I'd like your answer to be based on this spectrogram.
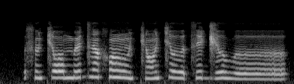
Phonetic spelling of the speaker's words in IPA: sõcɔːmød͡zɛ̃ χõː cɔ̃cɤː t͡sɪ d͡ʒɤ wɤː

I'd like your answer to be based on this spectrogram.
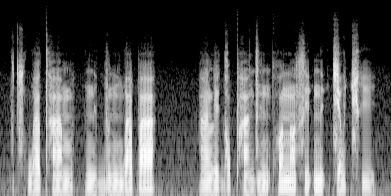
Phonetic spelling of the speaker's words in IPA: t͡sʰwa˧t̪ʰã˧m | n̪i˨˩bu˧n mwa˧pa˦ | ã˧le˦ɡɔ˧pʰã˧ d͡zĩ˧npʰɔ˦nɔ̃˨˩si˦ʔ n̪i˨ʔt͡ɕa˦wt͡ɕʰi˨˩

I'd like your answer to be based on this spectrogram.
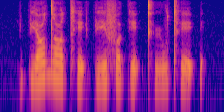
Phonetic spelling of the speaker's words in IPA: pʲewdˤʉw tʰeʔpʲefɐ keʔkʰʉwtʰeʔ

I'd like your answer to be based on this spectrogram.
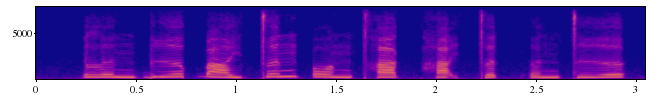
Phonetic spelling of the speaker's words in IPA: lə̤˨˩nɓɨ˨˦ə̯ɓa̤˨˩j t̪ə˧nʔɔ̤˨˩nt̪ʰa˨˩k̚ ha̰˧˨jt̪ə˨˩t̚ ʔə̤˨˩nt̪ɨ˨˦ə̯

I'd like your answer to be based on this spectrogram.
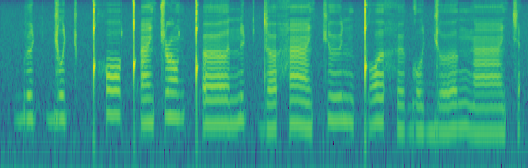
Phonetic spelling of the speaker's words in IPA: bø˨cɟɔ˨c ǃʰɔ˦ǃʼæ̃˨c ɭɔ̃˦ǃʼœː˨ə̯nɵ˦c dœ˨hæ̃ː˦˨ cʉː˦nɡ͡ǃɔ˦ə̯ hø˨ɡo˨ɟɵː˨˦ə̯ ŋæ̃ː˨c

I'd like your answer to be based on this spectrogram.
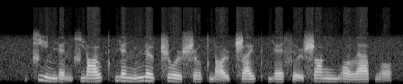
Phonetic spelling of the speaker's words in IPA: t͡ɕi˥˩ljɛ̰˨˩nɕjɑ˧˥ʊ̯ t̪ʰjɛ˥˧nlɥɛ˥˧ ʈ͡ʂo˥˩ʊ̯ ʂɤ˧˥t̪jɑ̰˨˩ʊ̯ʈ͡ʂa˧˥ɪ̯ pʰjɛ˧˥sɹ̩˨˩ʂɑ˥ŋ mwɔ˥˩lä˥fwɔ˨

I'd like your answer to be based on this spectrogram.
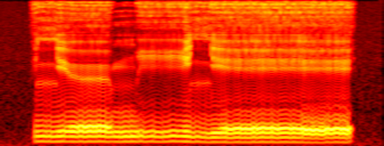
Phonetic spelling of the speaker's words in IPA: lʲøːmiːlʲeː

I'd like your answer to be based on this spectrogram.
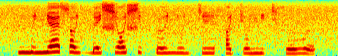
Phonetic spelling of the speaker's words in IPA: ŋ͡miɲɛsɔʎ ɡ͡beɕɔɕɯ k͡pɯʎ uʎcihʌ cuɲicxɯβɯ

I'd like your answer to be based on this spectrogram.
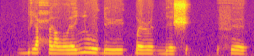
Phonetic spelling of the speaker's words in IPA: ɡ͡biħ jɪlˠjɪ ʎuːɗyː k͡pəɭøɡ͡bɪʃ | fʏ

